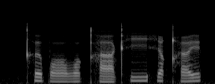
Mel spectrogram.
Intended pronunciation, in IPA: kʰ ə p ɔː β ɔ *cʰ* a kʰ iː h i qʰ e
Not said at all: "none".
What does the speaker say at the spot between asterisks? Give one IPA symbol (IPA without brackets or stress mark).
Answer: kʰ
